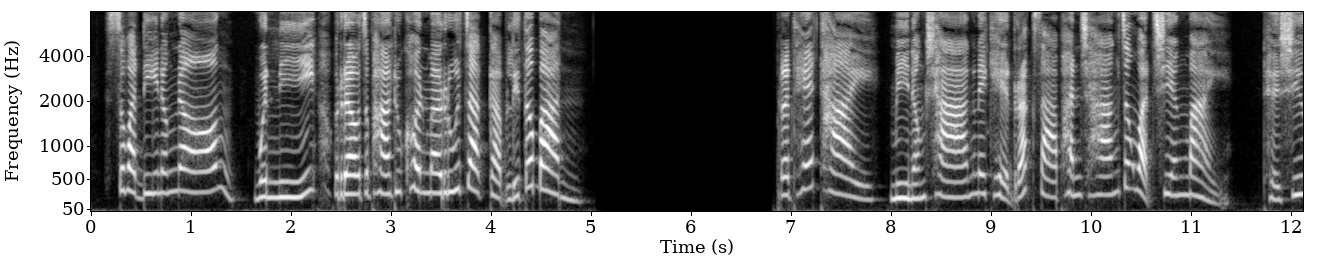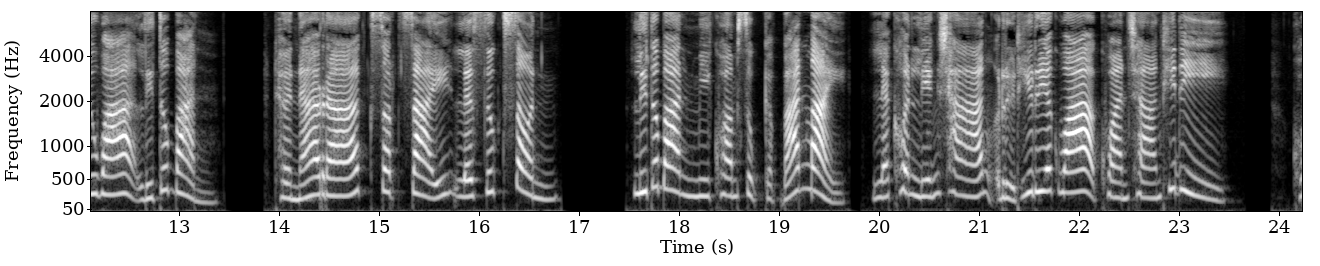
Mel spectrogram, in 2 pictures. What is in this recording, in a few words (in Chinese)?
外籍 泰语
